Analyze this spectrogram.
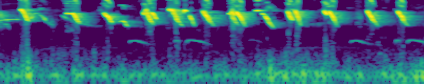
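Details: Saffron finches in a group give rapid bursts of high, clipped chirps, about two to three per second, with occasional short, low, curved whistled notes underneath.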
